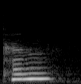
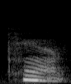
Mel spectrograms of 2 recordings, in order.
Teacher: don't listen for the letter T listen to the length of the word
